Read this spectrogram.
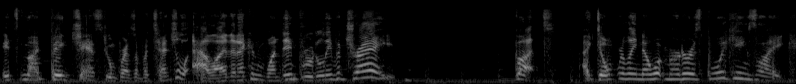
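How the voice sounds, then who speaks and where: A woman's voice: fairly high pitch, brisk, bright, forceful tone, faint music behind. A woman voicing a boisterous, scheming demon from a game, in a dramatic, exclamatory way. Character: boisterous, scheming demon eager to impress and betray.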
